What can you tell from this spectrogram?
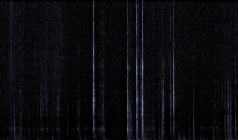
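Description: Scattered small plastic clicks and taps as fingers press an LED bulb into its contacts and handle the plastic housing of a car's front dome light, with a cluster of clicks about halfway through.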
